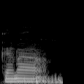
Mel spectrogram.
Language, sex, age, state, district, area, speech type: Odia, male, 45-60, Odisha, Jagatsinghpur, urban, spontaneous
